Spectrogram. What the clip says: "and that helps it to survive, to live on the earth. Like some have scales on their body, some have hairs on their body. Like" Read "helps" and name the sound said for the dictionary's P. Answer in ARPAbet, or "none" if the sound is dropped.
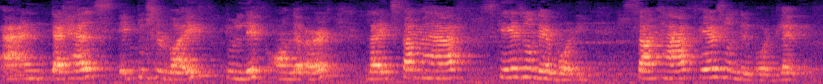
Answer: P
